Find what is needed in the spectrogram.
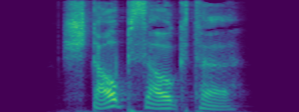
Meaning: inflection of staubsaugen: 1. first/third-person singular preterite 2. first/third-person singular subjunctive II
- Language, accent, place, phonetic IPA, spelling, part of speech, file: German, Germany, Berlin, [ˈʃtaʊ̯pˌzaʊ̯ktə], staubsaugte, verb, De-staubsaugte.ogg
